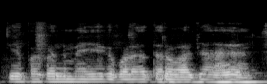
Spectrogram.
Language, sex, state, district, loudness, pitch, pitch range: Hindi, male, Jharkhand, Deoghar, -16 LUFS, 120 Hz, 115-120 Hz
